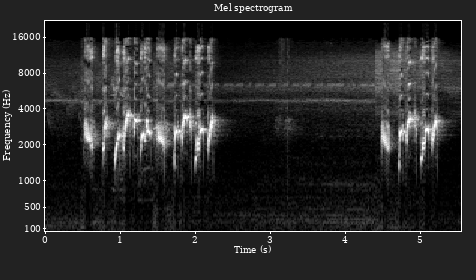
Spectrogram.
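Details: Twisting double-voice morning song of a Red-whiskered bulbul, recorded in 2021 as a tutor for training birds. A long run of chirpy, swooping whistled notes lasts almost two seconds, and after a pause a shorter, similar phrase begins.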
